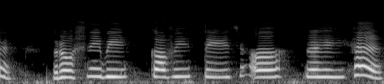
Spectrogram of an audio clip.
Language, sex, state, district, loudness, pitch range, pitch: Hindi, female, Punjab, Fazilka, -14 LUFS, 335-365 Hz, 345 Hz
